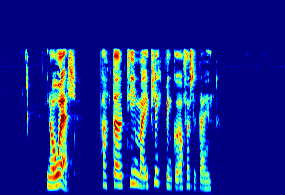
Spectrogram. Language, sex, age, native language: Icelandic, female, 50-59, Icelandic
